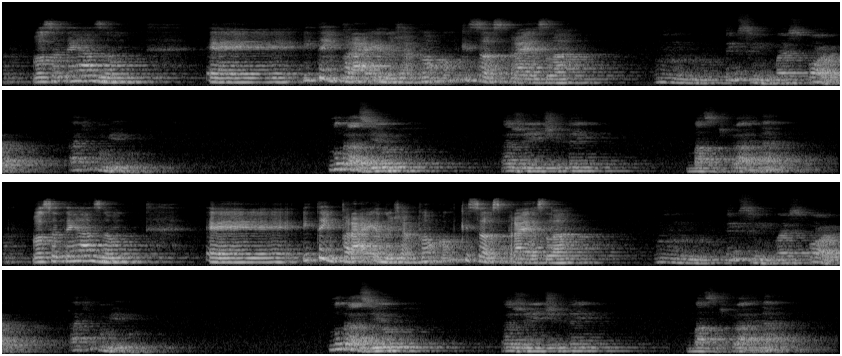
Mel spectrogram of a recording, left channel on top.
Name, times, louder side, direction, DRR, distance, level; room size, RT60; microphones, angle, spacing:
voice 1, 0.3-1.8 2.0-5.8, right 3 dB, 50° right, 3 dB, 0.4 m, -24 dB
voice 2, 6.5-8.4 9.0-9.7 11.6-12.5 13.4-14.3 15.2-16.1, equal, 50° left, -10 dB, 1.4 m, -28 dB
4.1 x 3.3 x 2.7 m, 1.5 s
head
